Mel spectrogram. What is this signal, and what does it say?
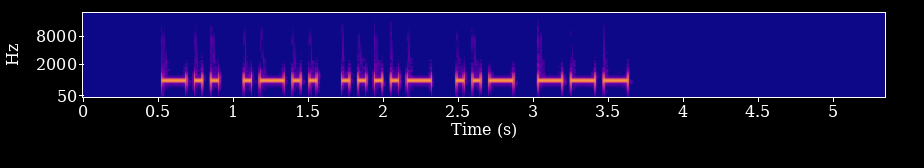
Morse code, heard as a keyed tone, about 22 wpm, 700 Hz. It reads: DL4UO
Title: DXCC-100 Call Signs - 5 Characters - 22wpm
